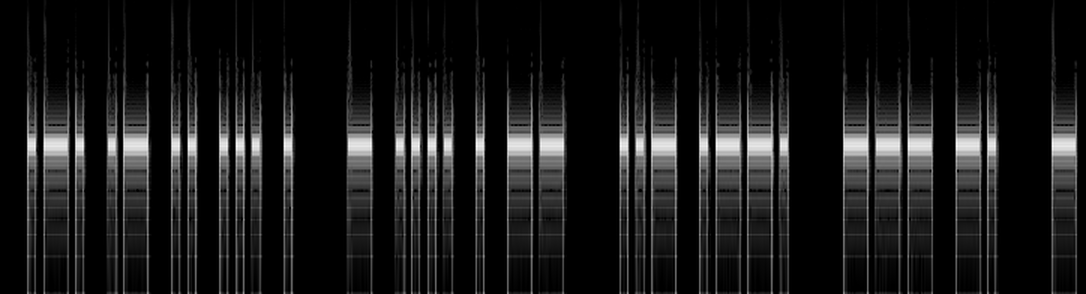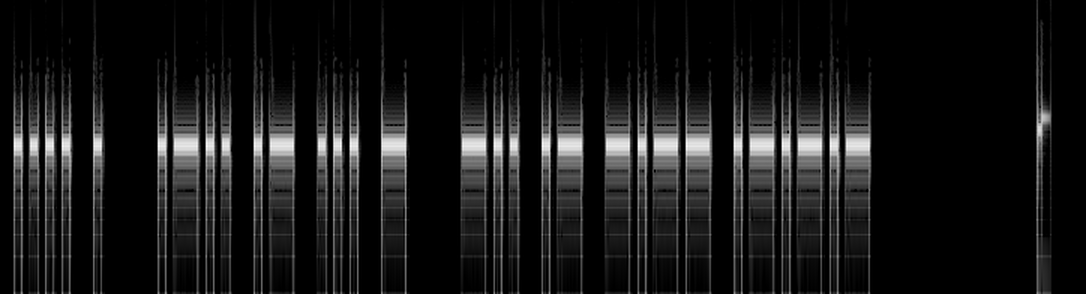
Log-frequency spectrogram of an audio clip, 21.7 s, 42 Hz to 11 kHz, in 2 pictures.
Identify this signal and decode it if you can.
Morse code, heard as a keyed tone, about 14 wpm, 700 Hz. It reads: RAISE THEM UP ON THE LAST DAY.
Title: Sentences from Top 1400 Words 15wpm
